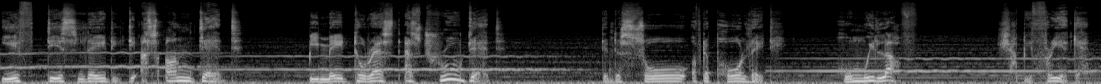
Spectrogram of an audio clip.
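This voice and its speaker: An actor playing a grave older professor who hunts vampires, speaking in solemn, deliberate oratory in a horror audio drama. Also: male voice, medium pitch, wildly swooping pitch, exaggerated voice. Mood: solemn, commanding. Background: music.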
